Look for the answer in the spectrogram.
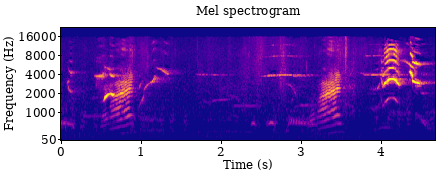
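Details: ['Talking common hill myna in Phnom Tamao Zoo, Cambodia, gives rich, voice-like harmonic phrases. A rising, speech-like burst is followed by shorter nasal notes, another similar burst and a wavering high squeal.']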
